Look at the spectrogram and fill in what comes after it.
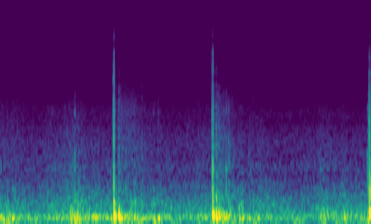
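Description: Fireworks shells bursting overhead: three sharp bangs about two seconds apart, over a steady low rumble.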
